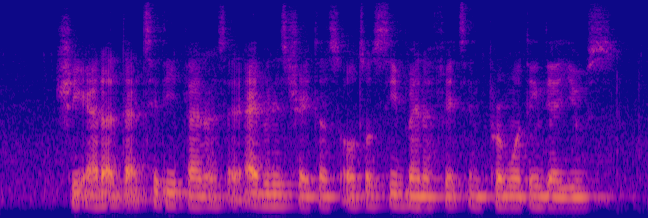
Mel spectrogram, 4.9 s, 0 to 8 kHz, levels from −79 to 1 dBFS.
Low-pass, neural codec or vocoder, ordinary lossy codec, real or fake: none; none; none; real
